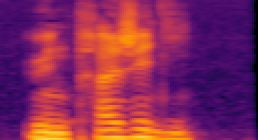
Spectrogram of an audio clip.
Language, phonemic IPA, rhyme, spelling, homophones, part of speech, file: French, /tʁa.ʒe.di/, -i, tragédie, tragédies, noun, Fr-tragédie.ogg
- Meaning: 1. tragedy 2. tragedy (tragic event, especially one involving great loss of life or injury)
